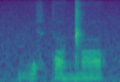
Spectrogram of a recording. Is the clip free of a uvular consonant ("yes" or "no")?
no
